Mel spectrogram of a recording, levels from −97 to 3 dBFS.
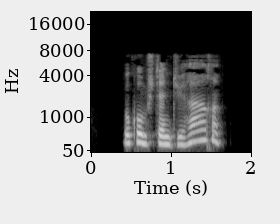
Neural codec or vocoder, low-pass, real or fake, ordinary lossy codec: none; 7.2 kHz; real; MP3, 48 kbps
